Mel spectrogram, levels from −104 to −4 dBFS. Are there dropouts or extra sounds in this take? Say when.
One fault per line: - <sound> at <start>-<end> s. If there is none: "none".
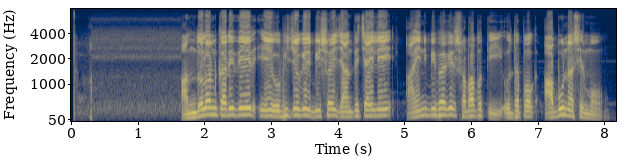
none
